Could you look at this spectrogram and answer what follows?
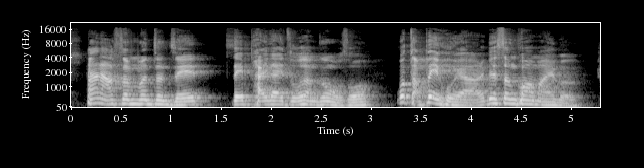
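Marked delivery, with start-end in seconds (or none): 3.3-5.1 put-on fierce, aggressive voice. Retelling a young customer slapping down his id: imitating a fierce customer. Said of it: "你干嘛那么凶啊？".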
